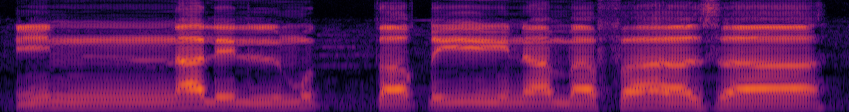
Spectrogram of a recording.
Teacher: نون مشدد ہے، نون مشدد میں ہمیشہ غنہ ہوتا ہے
